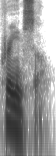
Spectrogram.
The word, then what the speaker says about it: Kramiso: Kramiso is pronounced Creamso.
